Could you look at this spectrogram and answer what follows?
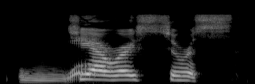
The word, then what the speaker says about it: chiaroscurist: I'm like, I've literally got how to pronounce it. And it's so you're closest, Ari. So it's chiaroscurist.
